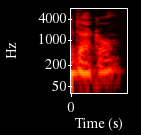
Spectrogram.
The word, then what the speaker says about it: decal: Inside this house, we say Deckel. Amazing. Wait, what? This decals. Instead of decal.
